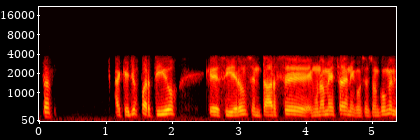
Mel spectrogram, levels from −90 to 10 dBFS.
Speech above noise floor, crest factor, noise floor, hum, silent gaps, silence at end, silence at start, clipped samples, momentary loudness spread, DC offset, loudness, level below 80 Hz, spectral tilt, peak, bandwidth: 45 dB; 16 dB; -72 dBFS; none; none; 0 s; 0.05 s; under 0.1%; 8 LU; under 0.1%; -26 LUFS; -74 dBFS; -7.5 dB/octave; -12 dBFS; 4 kHz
